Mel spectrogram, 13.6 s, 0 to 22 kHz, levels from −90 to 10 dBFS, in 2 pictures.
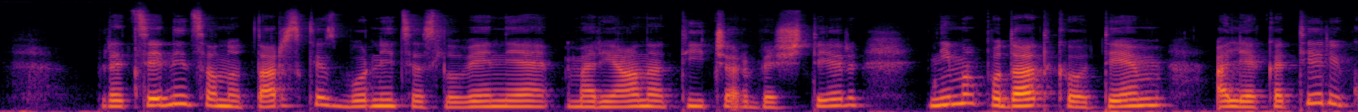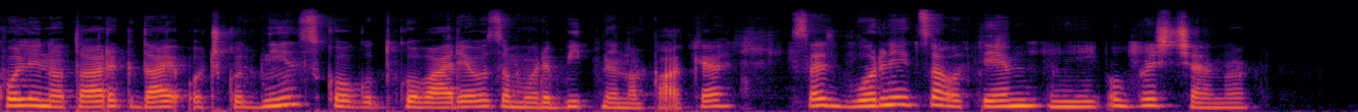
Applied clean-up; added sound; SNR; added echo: neural mask model DeepFilterNet 3.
